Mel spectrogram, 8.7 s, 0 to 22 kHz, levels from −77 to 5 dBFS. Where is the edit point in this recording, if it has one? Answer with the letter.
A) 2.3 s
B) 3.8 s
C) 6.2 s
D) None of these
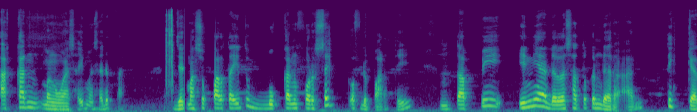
A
